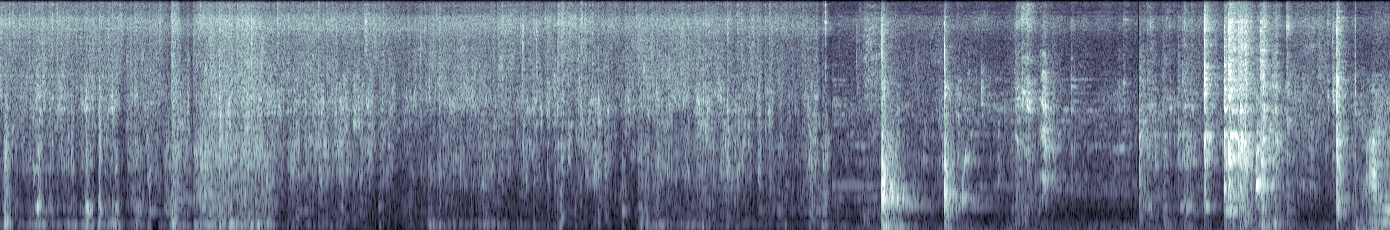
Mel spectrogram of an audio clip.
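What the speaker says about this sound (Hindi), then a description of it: "गाइस जल्दी से चावल धो देती हूँ फटाफट।" Rice is washed in a metal pot, with soft stirring and swishing of water at first, then louder sloshes and the clatter of grains and water against the pot near the end.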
